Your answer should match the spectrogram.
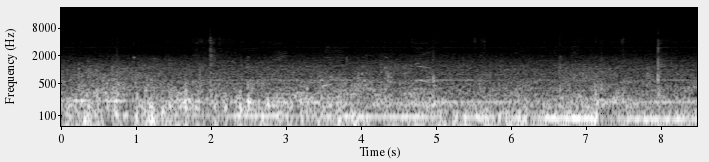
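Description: Steady low hum of an idling vehicle engine under constant outdoor background noise.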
